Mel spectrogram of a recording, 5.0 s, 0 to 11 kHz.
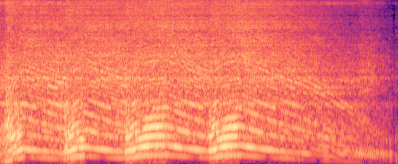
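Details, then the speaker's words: Motor Sich 270 chainsaw after ignition coil replacement, no-start fixed: starts first pull, crisp two-stroke revs rise and fall cleanly about once a second then settle smoothly; normal running. "слухаємо все пила пішла з першого разу друзі"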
